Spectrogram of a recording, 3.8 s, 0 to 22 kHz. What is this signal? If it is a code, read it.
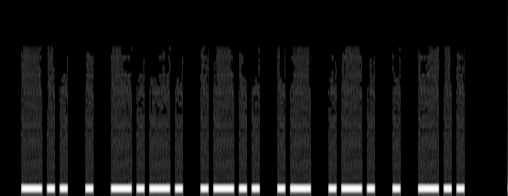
Morse code, heard as a keyed tone, about 25 wpm, 1000 Hz. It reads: DECLARED
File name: qotdfiles / 25wpm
